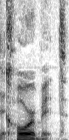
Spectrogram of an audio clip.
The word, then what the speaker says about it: Corbett: So, so when we had we had Steve Corbett Corbett on um I don't want to say his name like French. He It's Corbett.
